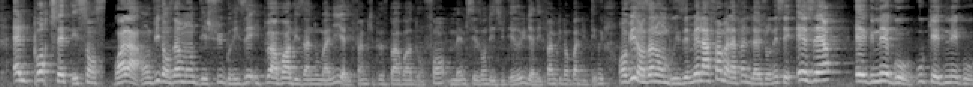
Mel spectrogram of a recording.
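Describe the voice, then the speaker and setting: Her pitch jumps around very widely. The woman talks fairly quickly. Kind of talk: religious teaching monologue. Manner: loud.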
